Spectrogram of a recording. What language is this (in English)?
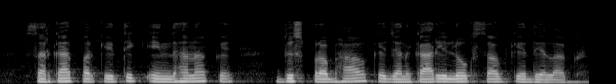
Maithili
